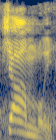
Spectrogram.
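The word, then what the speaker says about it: Cholmondeley: And this is my Uncle Chamandiali, pronounced Chamley.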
